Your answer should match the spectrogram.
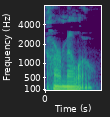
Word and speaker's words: Kamala: I found out you pronounce it Carmelo.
